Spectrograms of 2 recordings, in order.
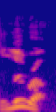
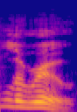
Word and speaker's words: Louroe: I'll pronounce it. It's Luro. Luro, Okay. Not LaRue.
